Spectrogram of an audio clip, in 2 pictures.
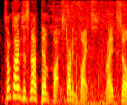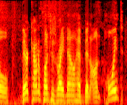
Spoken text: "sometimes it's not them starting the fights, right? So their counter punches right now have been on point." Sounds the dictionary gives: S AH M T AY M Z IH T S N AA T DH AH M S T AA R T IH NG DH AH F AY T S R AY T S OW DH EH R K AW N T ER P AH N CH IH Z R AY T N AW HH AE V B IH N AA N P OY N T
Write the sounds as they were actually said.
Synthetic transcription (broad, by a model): S AH M T AY M Z IH T S N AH T DH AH M S T AA R T IH NG DH AH F AY T S R AY T S OW DH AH R K AW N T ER P AH N CH IH Z R AY T N AW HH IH V B IH N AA N P OY N T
